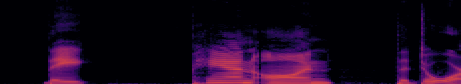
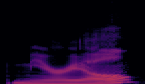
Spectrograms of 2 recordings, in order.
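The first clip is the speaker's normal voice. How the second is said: "Muriel" said very softly, low, rising at the end; gentle questioning name; 4 semitones lower, 10 dB quieter than usual. Retold or imitated. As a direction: say "Muriel" as a quiet, careful question. He leans in, says her name.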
